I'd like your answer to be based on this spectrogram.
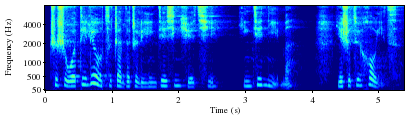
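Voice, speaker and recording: A woman's voice: lowish voice, a little fast, close to an everyday voice. A woman playing a sentimental school speaker giving a formal address in an amateur audio drama. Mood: sentimental, solemn.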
